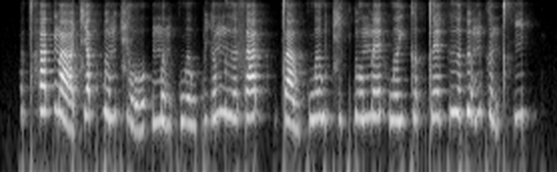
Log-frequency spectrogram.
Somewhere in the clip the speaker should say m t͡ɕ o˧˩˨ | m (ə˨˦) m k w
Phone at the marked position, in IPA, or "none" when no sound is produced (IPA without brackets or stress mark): ə̰˧˨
